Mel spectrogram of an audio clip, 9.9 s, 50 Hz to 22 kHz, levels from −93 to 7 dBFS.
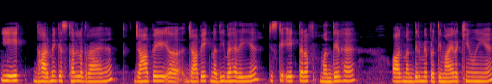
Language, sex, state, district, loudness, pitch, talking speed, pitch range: Hindi, female, Uttarakhand, Tehri Garhwal, -18 LUFS, 205 Hz, 175 wpm, 195-220 Hz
